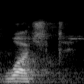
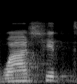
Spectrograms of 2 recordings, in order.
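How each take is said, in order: First: The ending joins the word in one syllable. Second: The ending is said as an extra syllable. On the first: The speaker calls it right. "Nada, es washed" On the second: The speaker calls it wrong. "No vamos a decir ni watch it, ni wash it"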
